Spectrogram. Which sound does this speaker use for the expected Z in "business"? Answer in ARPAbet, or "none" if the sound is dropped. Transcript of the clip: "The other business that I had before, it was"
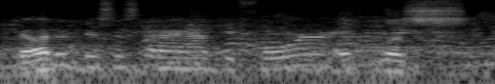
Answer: Z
